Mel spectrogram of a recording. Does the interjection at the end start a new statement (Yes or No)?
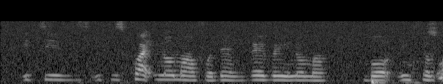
Yes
